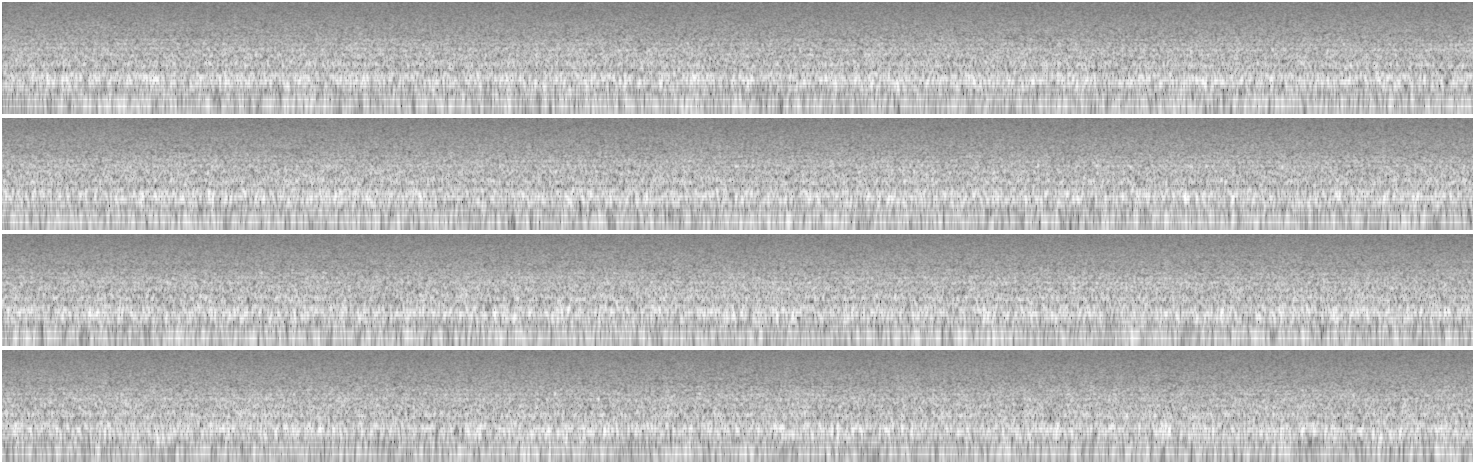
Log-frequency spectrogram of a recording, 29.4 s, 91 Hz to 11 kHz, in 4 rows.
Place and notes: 水上瀑布, 桃米里, Taiwan - waterfall
The sound of waterfall
Zoom H2n MS+XY +Spatial audio
Puli Township, 水上巷, 28 July 2016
